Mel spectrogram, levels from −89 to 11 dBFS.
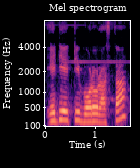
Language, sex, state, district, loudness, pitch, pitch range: Bengali, male, West Bengal, Alipurduar, -13 LUFS, 185 Hz, 170-205 Hz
